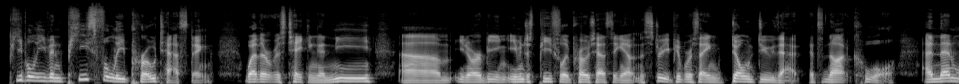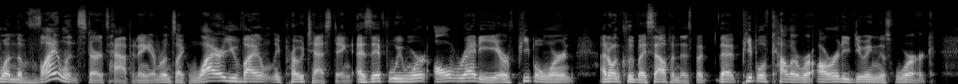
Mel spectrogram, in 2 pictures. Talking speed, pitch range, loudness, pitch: 220 wpm, 110-140 Hz, -19 LUFS, 120 Hz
